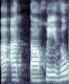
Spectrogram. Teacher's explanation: खौ को मोटा और पुर करके पढ़ेंगे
